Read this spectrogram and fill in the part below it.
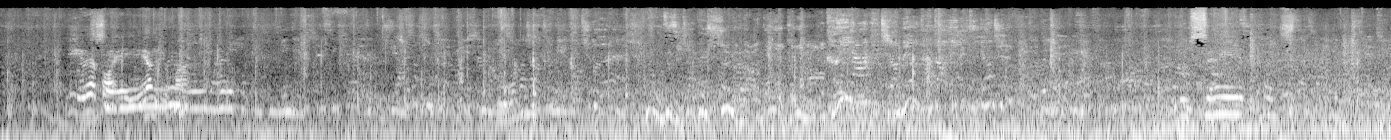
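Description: A young man talks close by in a muffled voice.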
